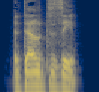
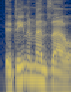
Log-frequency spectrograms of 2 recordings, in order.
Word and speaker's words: Idina Menzel: Right, we've got John Travolta, who I primarily know from Pulp Fiction and also Adele Dazeem, which is when he butchered the pronunciation of Idina Menzel, I believe.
